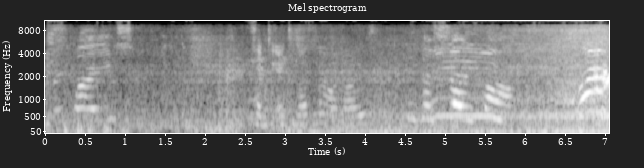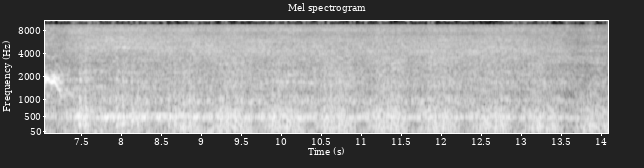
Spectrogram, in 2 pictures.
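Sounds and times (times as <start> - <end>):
steady whine: 4.7 - 14.0
train wheels clattering: 7.3 - 14.0.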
